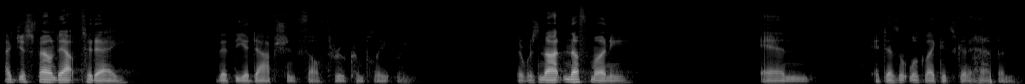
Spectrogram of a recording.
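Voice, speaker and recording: A man's voice: mid-range voice, animated, brisk, vocal fry, hardly any pauses, big-room sound, voice pushed down. A male storyteller playing a sad, heartbroken orphan girl in a tale, confiding in a subdued, hesitant way.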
